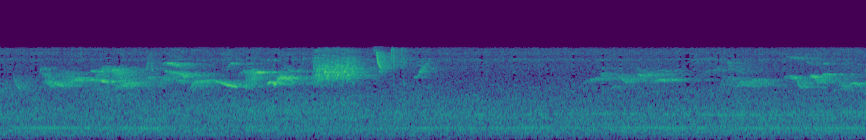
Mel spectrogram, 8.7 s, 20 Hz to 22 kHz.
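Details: A common blackbird sings in a forest in June 2016: short, mellow warbled phrases with scratchy twittering endings, fairly distant, over a steady background hiss.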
